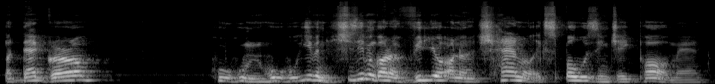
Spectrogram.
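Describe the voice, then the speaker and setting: Male streamer, somewhat high voice, South African accent with American influence, casual slangy chat, repeats himself. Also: expressive, a little slow, a bit bright. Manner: slangy, repeats words and phrases. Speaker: live stream host. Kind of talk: casual boxing talk, chatting to viewers.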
